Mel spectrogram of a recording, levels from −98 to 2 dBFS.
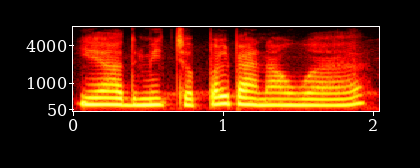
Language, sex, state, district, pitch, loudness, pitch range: Hindi, female, Jharkhand, Deoghar, 225 Hz, -14 LUFS, 220-245 Hz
